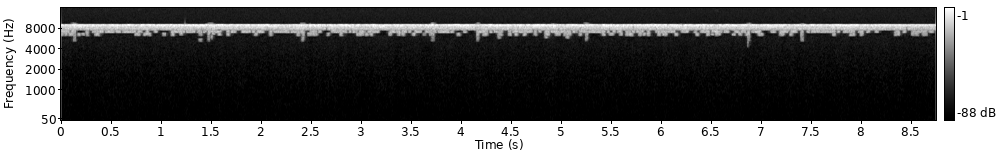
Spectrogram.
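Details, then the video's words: Conehead katydid (애매부리) buzzing in one long, even, piercing hiss, from a 2020 recording by the National Institute of Biological Resources; nothing else audible. "애매부리, 여러번 듣기, 곤충소리"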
